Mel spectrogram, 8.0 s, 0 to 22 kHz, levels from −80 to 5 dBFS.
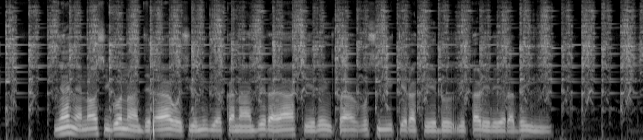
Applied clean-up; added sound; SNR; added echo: none; Cutlery, silverware; 1 dB; none.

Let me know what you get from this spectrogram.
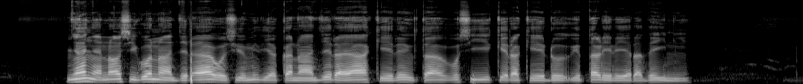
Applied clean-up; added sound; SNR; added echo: none; none; none; none.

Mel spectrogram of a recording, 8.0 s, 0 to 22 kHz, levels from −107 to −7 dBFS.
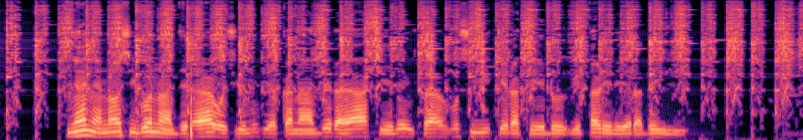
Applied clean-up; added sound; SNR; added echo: classical method spectral subtraction.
